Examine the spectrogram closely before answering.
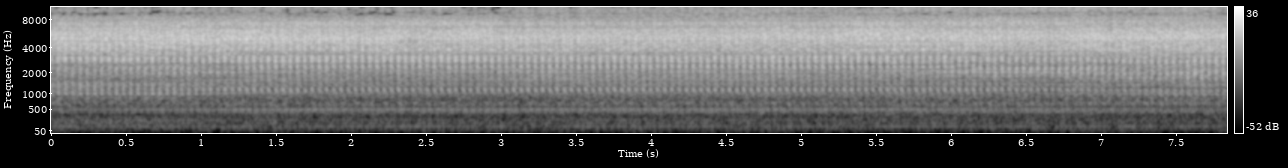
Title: Стук в двигателе 1gz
